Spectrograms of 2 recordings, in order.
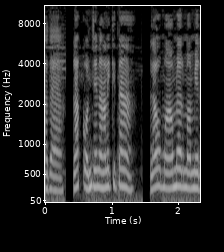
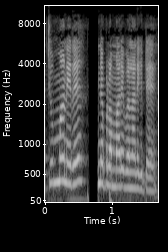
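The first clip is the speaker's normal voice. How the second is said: usual speaking voice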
